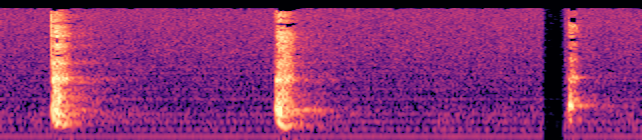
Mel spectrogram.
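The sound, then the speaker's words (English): A voice imitates gasping, struggling breaths: three sharp, rasping gasps, each a sudden burst that fades quickly, spaced over a few seconds with near silence between and no words. “I'll show you how I had to breathe. It was like this. I had to go...”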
